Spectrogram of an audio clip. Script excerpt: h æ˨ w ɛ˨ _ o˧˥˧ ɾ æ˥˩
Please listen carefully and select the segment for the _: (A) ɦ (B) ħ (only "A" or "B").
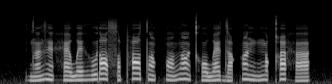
A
